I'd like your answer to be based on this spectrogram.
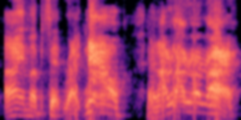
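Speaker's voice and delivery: high, loud mock tantrum with a cry in it; mock upset outburst. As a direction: rant like a hothead in the moment. Esau voiced living in moment.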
